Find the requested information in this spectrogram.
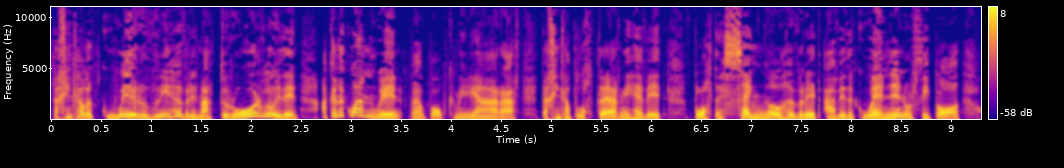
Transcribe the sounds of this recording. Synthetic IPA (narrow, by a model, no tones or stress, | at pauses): d̥aχiːnkʰaːlˠəɡwɪrðriɦəvrɨd̚mad̥ruːrvlˠʊɨðɨnakənəɡwanwɨnvɛlˠboːb̥̚kʰəmɪlˠjaaɾa̰ɬd̥aχiːnkʰaːlˠblˠɔd̥ɛrniɦɛvɨd̥b̥lˠɔd̥ɛsɛŋʊlˠɦəvrɨd̥a̰vɨːðəɡwɛnɨnʊrθibo̰ːð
